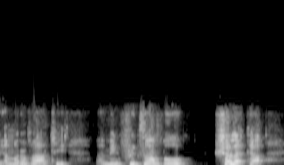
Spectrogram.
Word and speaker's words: Amaravati: So the abode of the immortals or the abode of im immortality and with the with the lengthening before that not Amaravati but Amaravati.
